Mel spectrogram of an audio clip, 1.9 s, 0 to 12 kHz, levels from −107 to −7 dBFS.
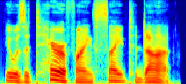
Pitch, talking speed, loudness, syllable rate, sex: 125 Hz, 225 wpm, -18 LUFS, 5.4 syllables/s, male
